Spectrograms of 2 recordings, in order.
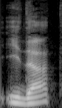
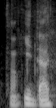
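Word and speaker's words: IDATE: Mais cette actu immédiate, vous êtes le président de LightDat DigiWorld Institute, j'espère que je prononce bien. Qu'est-ce que ce think tank, ça sert à penser? – Alors, on dit IDAT. – IDAT, merci.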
